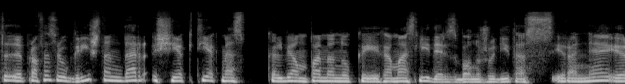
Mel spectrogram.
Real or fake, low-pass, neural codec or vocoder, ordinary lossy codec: real; 14.4 kHz; none; AAC, 48 kbps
